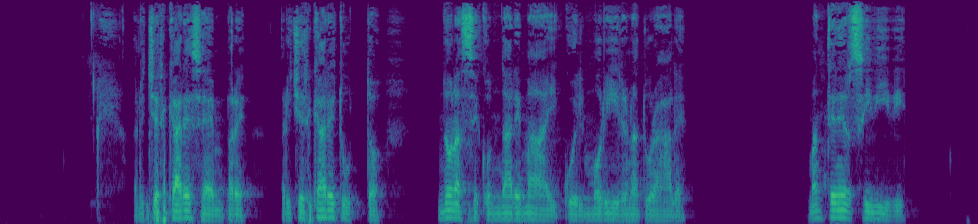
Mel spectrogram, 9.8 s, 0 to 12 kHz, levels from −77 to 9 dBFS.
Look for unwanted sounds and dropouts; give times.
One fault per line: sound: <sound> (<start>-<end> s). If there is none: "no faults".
no faults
